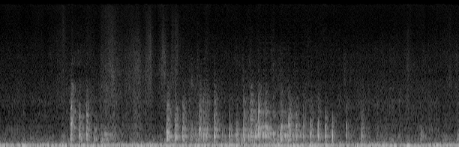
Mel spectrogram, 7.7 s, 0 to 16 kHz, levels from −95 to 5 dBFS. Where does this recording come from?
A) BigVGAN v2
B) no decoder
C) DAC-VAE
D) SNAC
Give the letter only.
D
